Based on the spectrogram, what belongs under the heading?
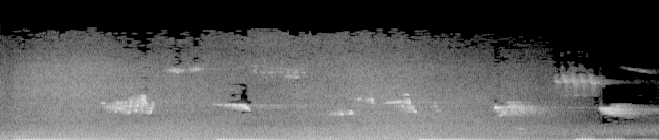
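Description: Sound-art soundtrack: scattered short, high bird chirps over a steady wash of noise, with a deep low throb that swells and fades about every two and a half seconds.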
